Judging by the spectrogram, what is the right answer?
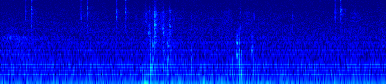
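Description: Faint, irregular clicks of a computer mouse, about ten scattered through, over a low steady electrical hum.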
